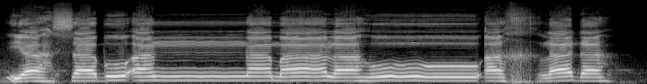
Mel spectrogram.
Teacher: Tinggal kho-nya Ustaz agak ditebalkan. Suaranya ke atas.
